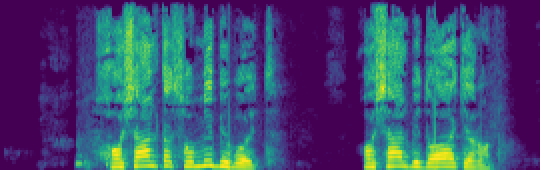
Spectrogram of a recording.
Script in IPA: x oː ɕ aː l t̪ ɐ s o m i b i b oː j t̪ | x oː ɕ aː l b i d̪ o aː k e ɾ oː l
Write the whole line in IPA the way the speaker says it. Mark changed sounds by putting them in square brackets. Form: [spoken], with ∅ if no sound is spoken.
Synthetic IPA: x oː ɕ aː l t̪ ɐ s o m i b i b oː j t̪ | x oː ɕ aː l b i d̪ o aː k e ɾ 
